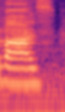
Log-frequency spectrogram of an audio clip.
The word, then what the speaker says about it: vase: So we're gonna go in here and get a vase or vase, however you like to say it. I say vase because it's spelled V-A-S-E, and B-A-S-E is pronounced base, not vase.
